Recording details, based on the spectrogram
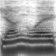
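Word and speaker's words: Younghoe: It's pronounced Young Wei Koo. Young Wei. Okay. But it's spelled Young Who. It's spelled Young Ho.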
